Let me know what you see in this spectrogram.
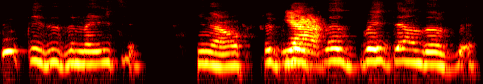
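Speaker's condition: Cerebral palsy; gait mildly affected

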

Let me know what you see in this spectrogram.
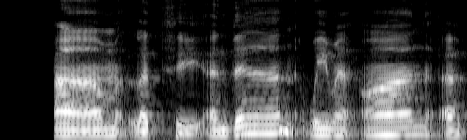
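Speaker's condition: Cerebral palsy; affects speech to an extent

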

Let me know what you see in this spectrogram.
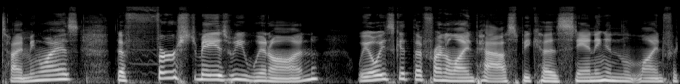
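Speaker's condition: No condition

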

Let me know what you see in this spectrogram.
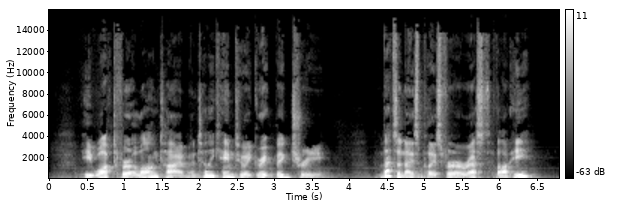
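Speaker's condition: No condition

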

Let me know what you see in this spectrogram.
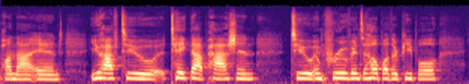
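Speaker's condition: No condition

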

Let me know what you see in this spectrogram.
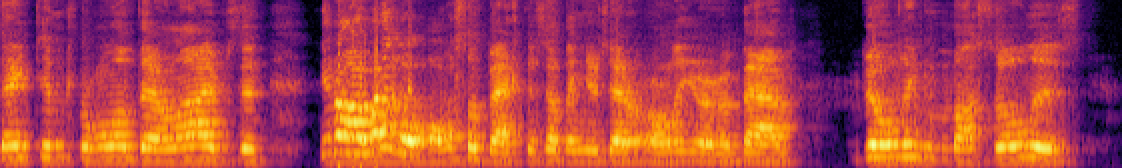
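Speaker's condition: Cerebral palsy; present from birth

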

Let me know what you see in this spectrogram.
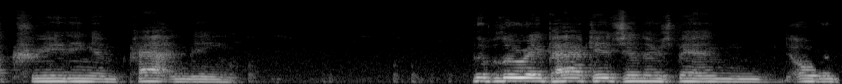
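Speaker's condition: ALS; slurred speech, losing voice, still heard loud and clear

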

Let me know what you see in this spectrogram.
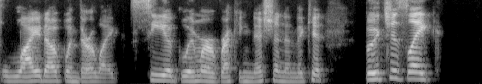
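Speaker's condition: No condition

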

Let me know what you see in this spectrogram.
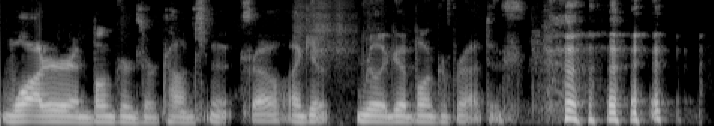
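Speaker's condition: Cleft lip and palate; large hole in mouth at birth

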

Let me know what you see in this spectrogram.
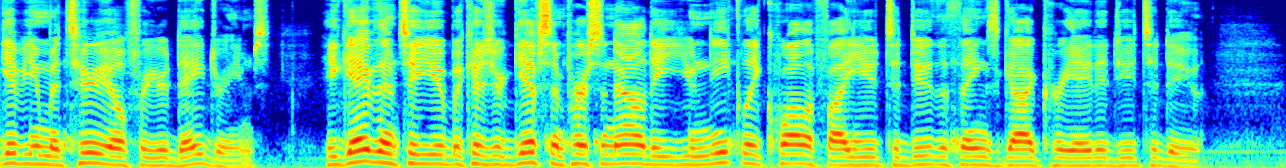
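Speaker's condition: No condition

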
